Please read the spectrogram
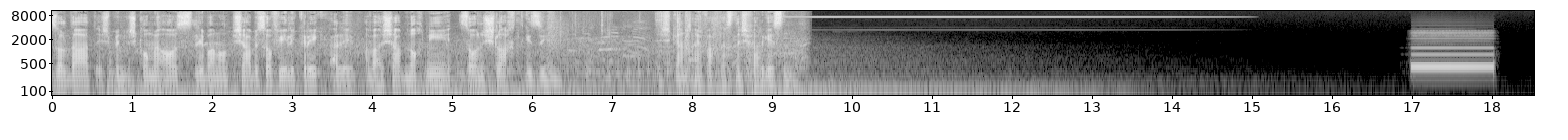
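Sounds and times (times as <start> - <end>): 
speech: 0.0 - 6.5, 7.6 - 9.5
low rumble: 0.0 - 16.7
telephone line tone while calling someone: 17.0 - 18.0.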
